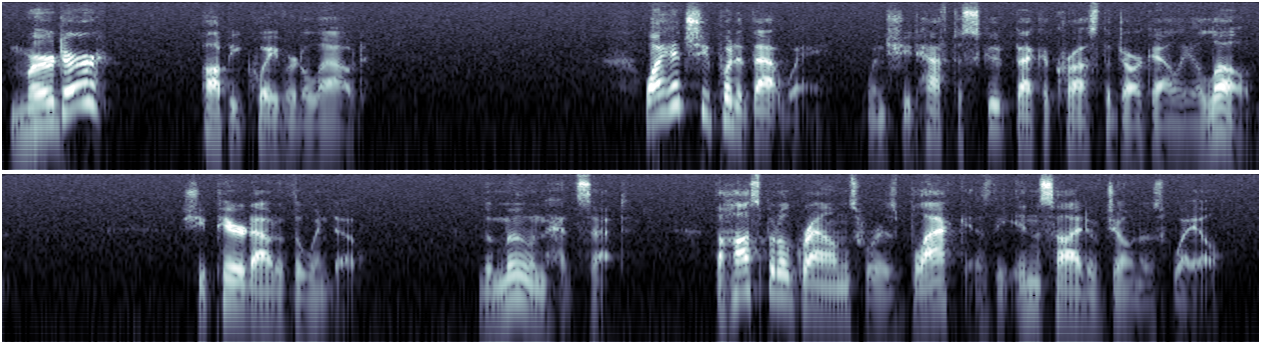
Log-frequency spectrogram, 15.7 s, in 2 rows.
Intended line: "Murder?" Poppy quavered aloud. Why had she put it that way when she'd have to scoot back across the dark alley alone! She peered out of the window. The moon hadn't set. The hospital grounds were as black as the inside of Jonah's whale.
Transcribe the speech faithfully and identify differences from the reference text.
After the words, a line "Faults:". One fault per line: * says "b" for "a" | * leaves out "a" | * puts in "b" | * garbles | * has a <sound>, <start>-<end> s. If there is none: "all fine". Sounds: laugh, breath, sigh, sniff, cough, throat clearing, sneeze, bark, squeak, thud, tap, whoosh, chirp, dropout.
"Murder?" Poppy quavered aloud. Why had she put it that way when she'd have to scoot back across the dark alley alone! She peered out of the window. The moon had set. The hospital grounds were as black as the inside of Jonah's whale.
Faults:
* says "had" for "hadn't"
